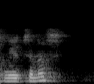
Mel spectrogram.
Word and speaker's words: mutinous: ¿Cómo pronunciamos mutinous? Mutinous. Mutinous. Mutinous. Mutinous. O sea, normalmente, si se pierde una sílaba, es la penúltima sílaba débil.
